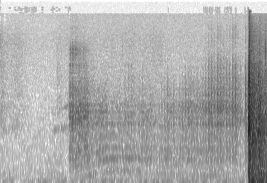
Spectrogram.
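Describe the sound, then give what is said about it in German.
Soft shuffling movement is followed by a single loud, sharp thud near the end as a father, following the mother out, pulls a door shut behind him. “Betreten zuckt er mit den Schultern, folgt der Mutter und zieht die Tür hinter sich zu.”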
